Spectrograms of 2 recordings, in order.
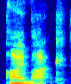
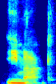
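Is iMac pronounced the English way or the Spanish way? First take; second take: English; Spanish. First: The brand name is pronounced the English way. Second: The brand name is pronounced the Spanish way. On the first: The name is kept as it is said in America. "that's what it's called um, in America" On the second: The name is read as a Spanish speaker would read it. "I think if they'd never heard of the one before, they'd say eMac"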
